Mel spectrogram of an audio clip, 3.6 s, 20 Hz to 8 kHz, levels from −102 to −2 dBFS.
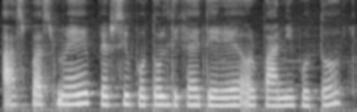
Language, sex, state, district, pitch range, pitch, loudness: Hindi, female, Arunachal Pradesh, Longding, 200-225 Hz, 215 Hz, -18 LUFS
